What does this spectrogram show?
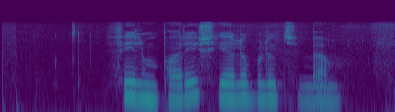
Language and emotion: Russian, neutral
